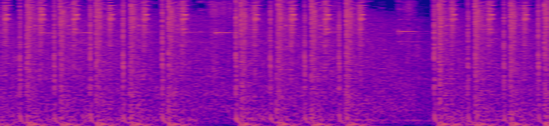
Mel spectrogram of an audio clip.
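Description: Rapid semi-automatic Selbstlader rifle gunfire in Battlefield V, a loud sustained string of sharp cracks in quick rhythm with brief pauses between bursts.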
